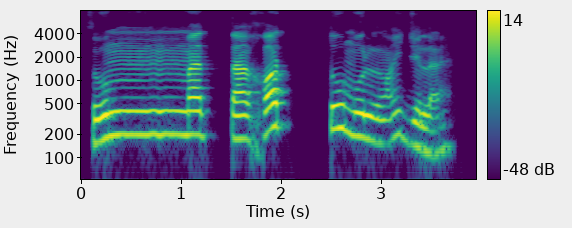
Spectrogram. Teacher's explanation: Maka artinya di situ kalau kita baca idghamuz dzali fit ta'i, di idgham dalnya kepada huruf ta. Artinya dalnya hilang ya. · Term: idgham dal fit ta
